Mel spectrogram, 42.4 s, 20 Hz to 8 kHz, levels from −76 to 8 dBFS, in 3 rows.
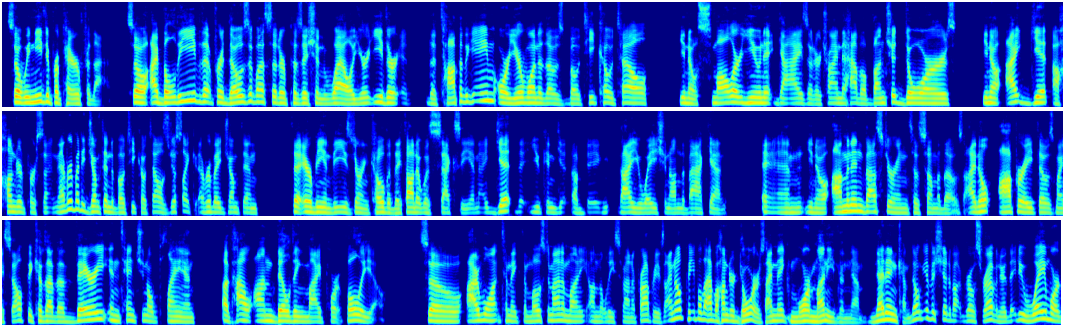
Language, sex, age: English, male, 40-59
